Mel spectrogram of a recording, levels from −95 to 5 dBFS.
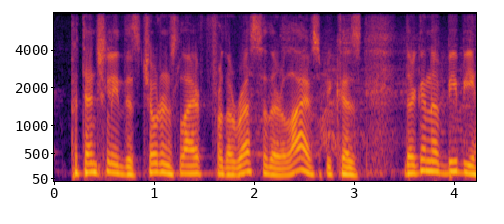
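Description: From 1.8 s on, feedback echo between two devices plays the speech back roughly every 300 ms, about 22 dB down: faint, evenly spaced spectrogram smears trailing each syllable.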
